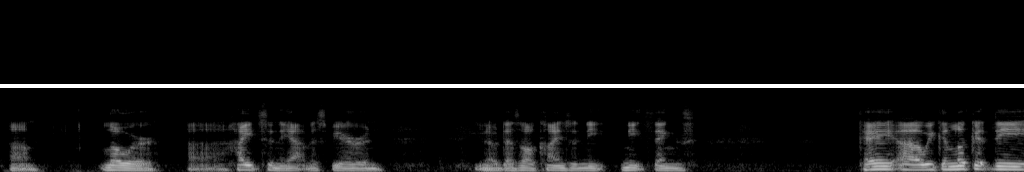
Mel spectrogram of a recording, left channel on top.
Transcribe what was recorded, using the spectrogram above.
heights in the atmosphere, and does all kinds of neat things. Okay, we can look at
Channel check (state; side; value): silent; left; 59 dB below the other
